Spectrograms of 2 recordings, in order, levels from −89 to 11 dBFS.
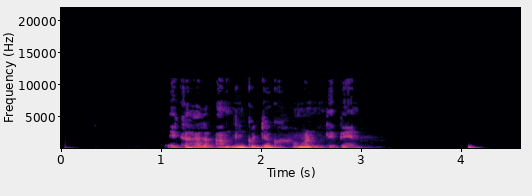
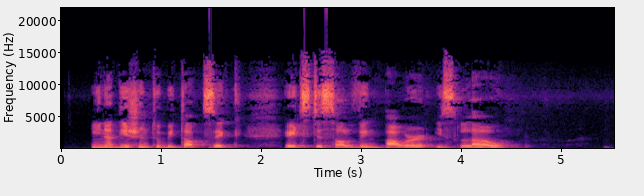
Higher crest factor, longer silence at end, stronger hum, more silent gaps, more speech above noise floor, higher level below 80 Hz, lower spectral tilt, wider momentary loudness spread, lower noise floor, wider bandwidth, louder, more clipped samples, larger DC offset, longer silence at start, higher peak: about the same, 18 dB vs 18 dB; second, 0.45 s vs 1 s; neither; neither; first, 66 dB vs 45 dB; about the same, -54 dBFS vs -54 dBFS; first, -9 dB/octave vs -3 dB/octave; first, 22 LU vs 10 LU; first, -90 dBFS vs -62 dBFS; second, 6.6 kHz vs 15.5 kHz; second, -24 LUFS vs -15 LUFS; neither; neither; first, 1.05 s vs 0.3 s; second, -8 dBFS vs 0 dBFS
